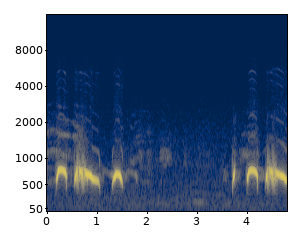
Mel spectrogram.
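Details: Spotted dove giving its lure call to attract wild doves: two repeated phrases of deep, rounded coos, each mixing short arched hoots with one longer sliding note, separated by a pause of about two seconds, with no other sound.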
